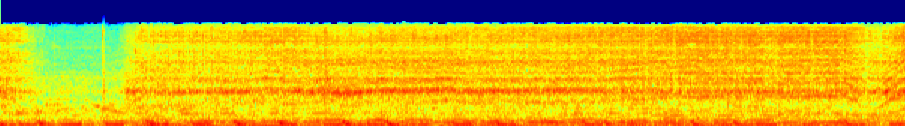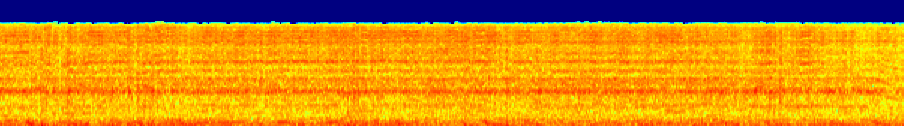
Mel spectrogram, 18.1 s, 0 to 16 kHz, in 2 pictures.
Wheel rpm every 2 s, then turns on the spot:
40, 90, 90, 110, 130, 160, 170, 160, 150.
none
